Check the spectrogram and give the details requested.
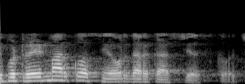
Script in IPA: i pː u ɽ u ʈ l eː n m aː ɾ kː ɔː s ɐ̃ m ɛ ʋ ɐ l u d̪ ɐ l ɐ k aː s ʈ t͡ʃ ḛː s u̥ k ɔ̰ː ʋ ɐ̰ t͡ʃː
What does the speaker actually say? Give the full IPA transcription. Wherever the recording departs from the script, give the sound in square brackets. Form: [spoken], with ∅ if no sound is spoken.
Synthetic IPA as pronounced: i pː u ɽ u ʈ [ɾ] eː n m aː ɾ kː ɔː s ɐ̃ m ɛ ʋ ɐ [ɾ] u d̪ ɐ [ɾ] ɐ k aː s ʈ t͡ʃ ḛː s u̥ k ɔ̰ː ʋ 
